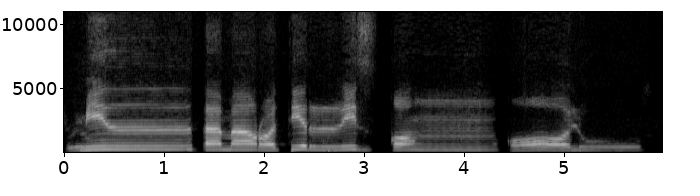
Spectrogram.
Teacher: Sekarang ni dia jumpa qaf huruf ikhfa. Dia kena samarkan bunyi dia.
